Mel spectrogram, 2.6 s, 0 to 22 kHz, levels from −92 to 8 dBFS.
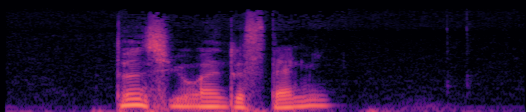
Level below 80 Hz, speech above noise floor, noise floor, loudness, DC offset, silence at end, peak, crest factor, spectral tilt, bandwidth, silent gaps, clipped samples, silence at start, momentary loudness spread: -50 dBFS; 37 dB; -62 dBFS; -27 LUFS; under 0.1%; 0.75 s; -12 dBFS; 18 dB; -5.5 dB/octave; 15.5 kHz; none; under 0.1%; 0.6 s; 8 LU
